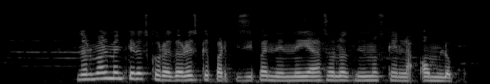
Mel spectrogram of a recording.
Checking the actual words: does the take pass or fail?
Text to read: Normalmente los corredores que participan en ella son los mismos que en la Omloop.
pass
